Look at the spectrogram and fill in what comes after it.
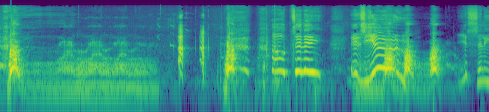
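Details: Confronting her reflection for the first time, an eight-month-old dalmatian x border collie dog grumbles low for three seconds, then lets out a run of barks and wavering, rising-and-falling vocal 'talking' sounds, while a person speaks.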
